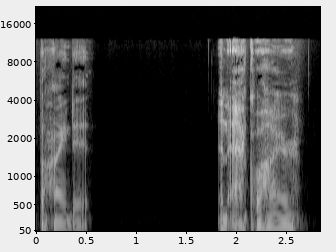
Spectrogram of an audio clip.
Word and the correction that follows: acquihire: An acquire. An acquihire. Is that how you say it? Yeah.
